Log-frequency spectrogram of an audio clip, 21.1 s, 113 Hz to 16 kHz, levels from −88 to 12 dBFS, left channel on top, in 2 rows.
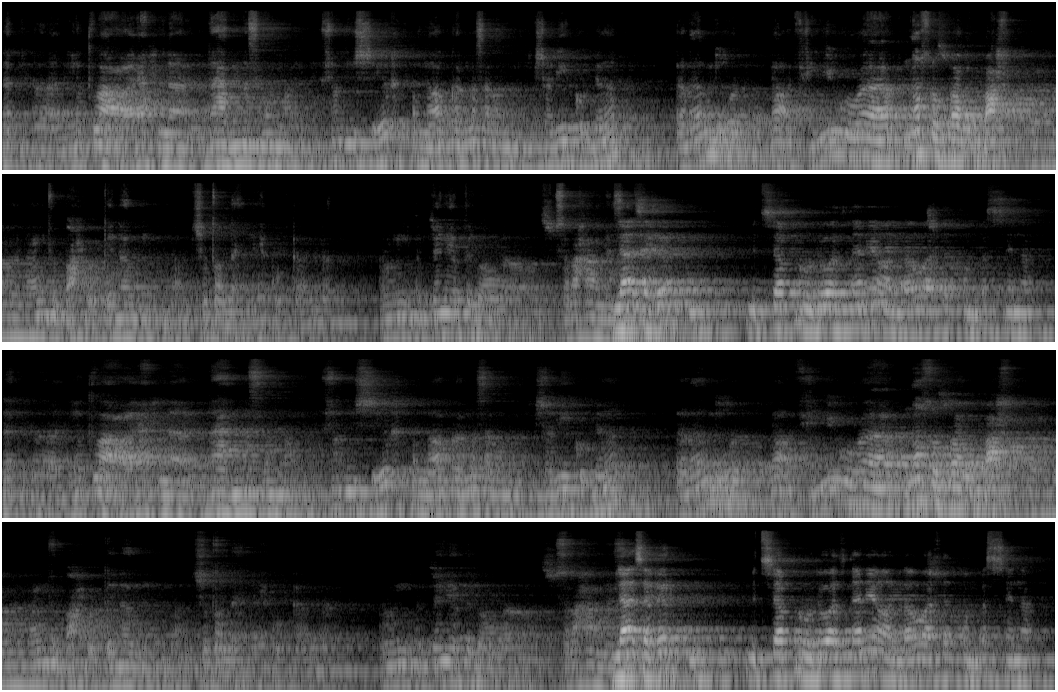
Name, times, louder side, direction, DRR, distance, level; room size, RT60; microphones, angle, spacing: voice 1, 0.0-6.2 6.7-13.8 14.3-17.1, left 1 dB, 55° left, 0 dB, 3.0 m, -33 dB
voice 2, 16.6-17.7 18.0-20.9, right 2 dB, 60° right, 5 dB, 1.7 m, -29 dB
28.0 x 20.0 x 6.2 m, 2.4 s
head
